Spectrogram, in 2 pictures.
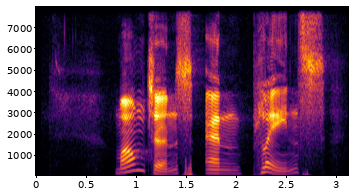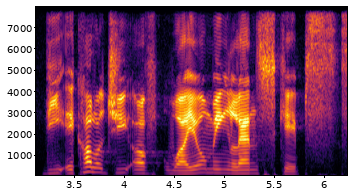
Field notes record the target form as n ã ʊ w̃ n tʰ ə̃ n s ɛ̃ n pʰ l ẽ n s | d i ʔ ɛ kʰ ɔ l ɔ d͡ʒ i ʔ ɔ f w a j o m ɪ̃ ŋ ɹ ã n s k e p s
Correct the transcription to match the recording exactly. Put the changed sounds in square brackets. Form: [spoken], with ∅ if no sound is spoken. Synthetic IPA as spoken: [m] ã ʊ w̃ n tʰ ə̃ n s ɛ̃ n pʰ l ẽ n s | d i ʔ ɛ kʰ ɔ l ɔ d͡ʒ i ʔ ɔ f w a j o m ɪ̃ ŋ [l] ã n s k e p s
